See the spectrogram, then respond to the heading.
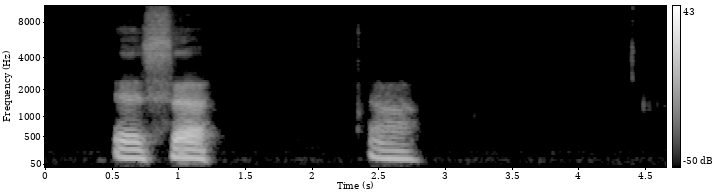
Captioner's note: pauses 6 seconds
